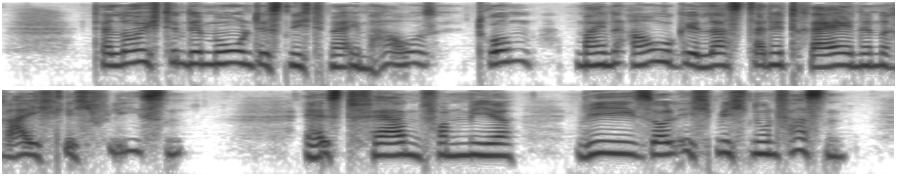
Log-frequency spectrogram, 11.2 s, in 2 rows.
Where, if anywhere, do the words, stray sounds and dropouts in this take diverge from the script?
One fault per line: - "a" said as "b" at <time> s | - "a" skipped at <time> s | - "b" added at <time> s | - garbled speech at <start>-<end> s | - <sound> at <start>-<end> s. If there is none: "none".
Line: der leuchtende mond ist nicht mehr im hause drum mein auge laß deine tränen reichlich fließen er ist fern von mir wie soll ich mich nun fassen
none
